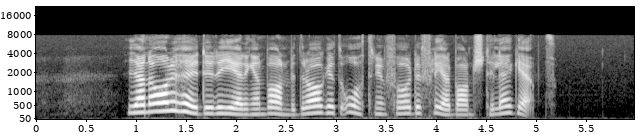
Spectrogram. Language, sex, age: Swedish, female, 39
